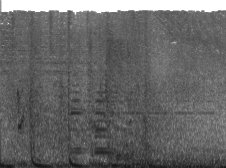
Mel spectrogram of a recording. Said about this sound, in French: Voilà, le bruit de klaxon très reconnaissable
